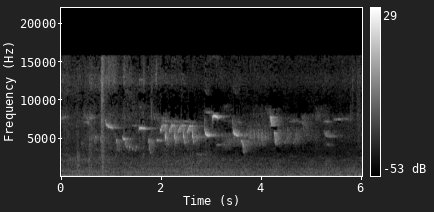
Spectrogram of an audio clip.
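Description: A songbird singing one phrase of high, quick notes, with a fast run of repeated notes in the middle. It starts about a second in and stops a little after halfway.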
